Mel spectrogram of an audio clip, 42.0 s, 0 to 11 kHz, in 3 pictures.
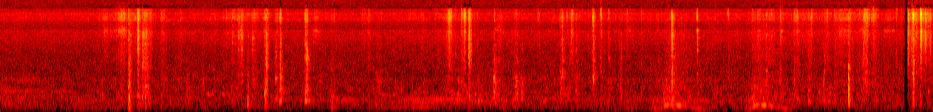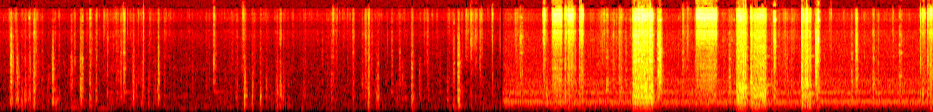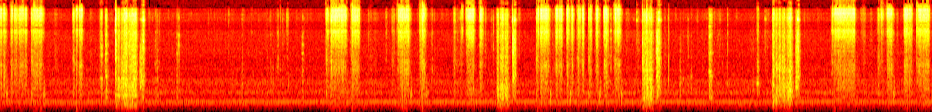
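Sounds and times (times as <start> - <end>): welder machine hum: 21.5 - 41.9
welding crackling hiss bursts: 21.7 - 26.9, 27.8 - 30.1, 32.8 - 37.4, 40.4 - 41.9.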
